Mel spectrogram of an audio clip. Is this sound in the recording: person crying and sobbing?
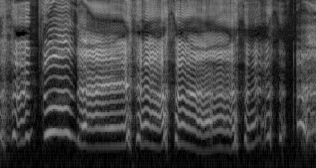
yes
